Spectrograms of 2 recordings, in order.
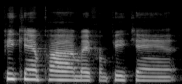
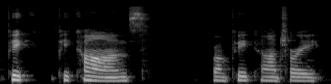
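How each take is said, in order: First: Slow "pecan" with a long ee and "can" as in tin can; PEE-kan for "pecan", drawn out; pee-can pronunciation. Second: Slow "pecan" with a long ee, then an open "kahn"; pee-KAHN for "pecan", drawn out; pee-kahn pronunciation. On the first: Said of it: "That's about how it goes". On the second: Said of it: "I'll switch it up". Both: Shown as a demonstration.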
